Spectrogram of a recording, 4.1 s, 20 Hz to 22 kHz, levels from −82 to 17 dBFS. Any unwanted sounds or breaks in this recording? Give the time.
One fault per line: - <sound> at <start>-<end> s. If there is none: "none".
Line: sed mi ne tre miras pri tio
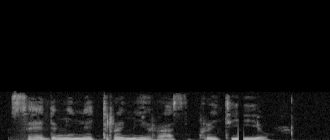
- dropout at 3.0-3.0 s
